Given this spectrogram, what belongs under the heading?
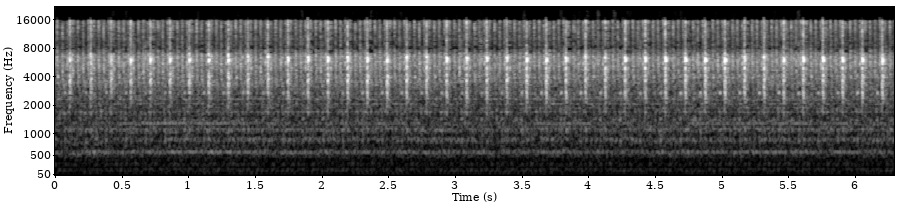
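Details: Chevrolet Cruze 1.6 engine at idle: sharp metallic tick about 200 per minute, steady and regular over quiet idle; internal engine knock, cause not yet clear.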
